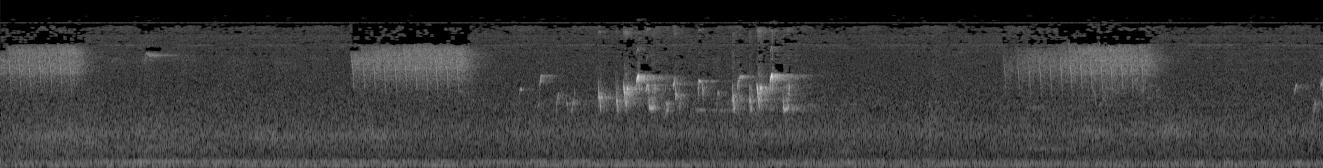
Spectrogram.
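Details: Red-whiskered bulbul giving two short, bright whistled and warbled phrases around the middle, set between long buzzy insect-like bursts and a steady low rumble of background noise.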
